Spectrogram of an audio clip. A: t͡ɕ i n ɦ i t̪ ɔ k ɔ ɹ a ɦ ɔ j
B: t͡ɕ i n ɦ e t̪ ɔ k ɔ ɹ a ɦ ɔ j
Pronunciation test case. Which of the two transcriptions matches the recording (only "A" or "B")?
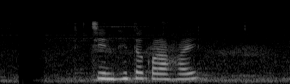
A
